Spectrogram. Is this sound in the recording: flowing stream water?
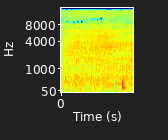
yes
